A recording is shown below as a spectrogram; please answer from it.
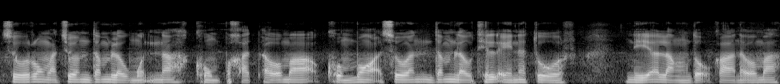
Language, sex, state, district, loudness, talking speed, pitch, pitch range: Mizo, male, Mizoram, Aizawl, -16 LUFS, 190 wpm, 105 Hz, 100-110 Hz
